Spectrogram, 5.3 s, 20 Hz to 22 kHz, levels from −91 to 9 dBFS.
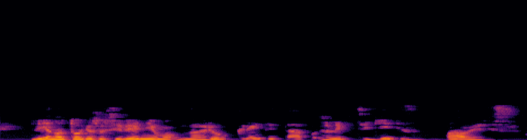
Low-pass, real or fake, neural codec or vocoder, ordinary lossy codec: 5.4 kHz; real; none; MP3, 24 kbps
